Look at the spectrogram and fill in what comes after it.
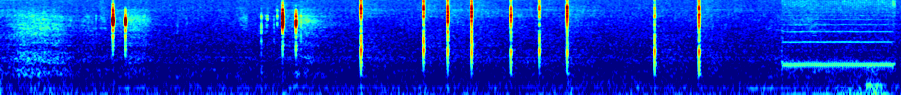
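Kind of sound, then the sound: signal or alarm, phone call ringing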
